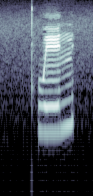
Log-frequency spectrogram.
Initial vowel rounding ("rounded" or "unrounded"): unrounded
